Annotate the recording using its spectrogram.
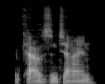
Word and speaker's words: Constantine: You know, always going to be inclusive and have a Joanna Constantine, Constantine, as it's pronounced in the show.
